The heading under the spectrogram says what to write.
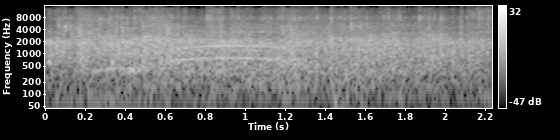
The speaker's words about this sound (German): Der Applaus kam erst ein wenig verhalten, wurde dann zwar schon noch lauter, aber erstmal mussten das viele im Saal einordnen.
